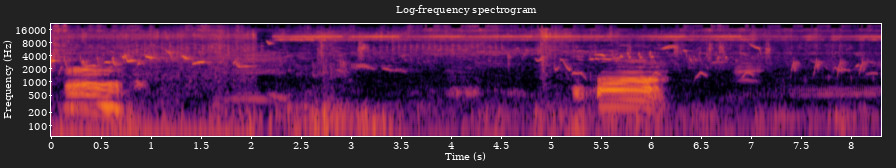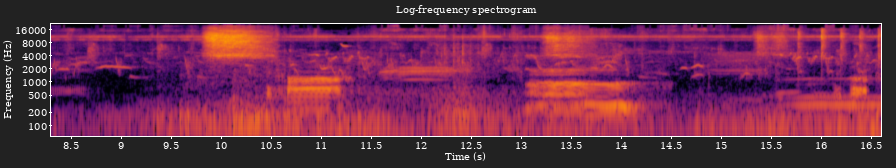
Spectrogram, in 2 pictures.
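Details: Cattle roaming toward a very wide pasture, lowing in long harmonic moos around the fifth, eleventh and thirteenth seconds, with short chirping birdsong and outdoor background noise in between.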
